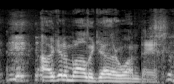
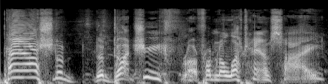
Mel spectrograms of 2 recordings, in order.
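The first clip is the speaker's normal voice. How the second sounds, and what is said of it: Jimmy Stewart impression sounding like Bane. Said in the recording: “I want you to do a Jimmy Stewart. ... Now you started a little bit like Bane. That was a Bane impression.”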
